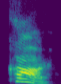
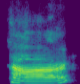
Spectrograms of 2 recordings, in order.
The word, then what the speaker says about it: car: gente tem é Car Então esse a tem um som a bem aberto Car se eu coloco um e ali do lado esse a vai virar um som de E então Car virou care sempre que tiver vogal consoante o e no final vai mudar o som da palavra isso se tiver algum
